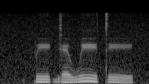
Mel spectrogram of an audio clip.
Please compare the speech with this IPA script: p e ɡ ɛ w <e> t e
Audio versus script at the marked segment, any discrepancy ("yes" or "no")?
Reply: no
